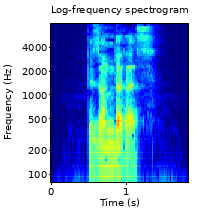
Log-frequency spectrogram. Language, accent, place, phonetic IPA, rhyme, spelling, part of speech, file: German, Germany, Berlin, [bəˈzɔndəʁəs], -ɔndəʁəs, besonderes, adjective, De-besonderes.ogg
- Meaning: strong/mixed nominative/accusative neuter singular of besondere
